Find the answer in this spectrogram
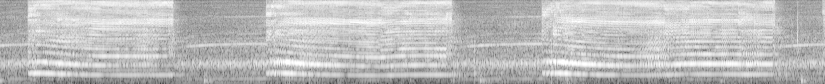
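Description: Reciprocating power carver driven by a Foredom flex-shaft motor, its gouge cutting into a wooden block. It runs in three rackety bursts of about two seconds each, with short pauses between, and its pitch dips and recovers within each burst.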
